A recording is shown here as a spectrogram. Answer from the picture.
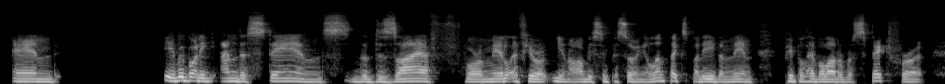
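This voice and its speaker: Over a quiet background, a man talks fairly quickly at medium pitch with fairly even intonation. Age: 50s. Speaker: Olympic swimmer and motivational speaker. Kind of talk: casual chat. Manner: halting, many repeated words.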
